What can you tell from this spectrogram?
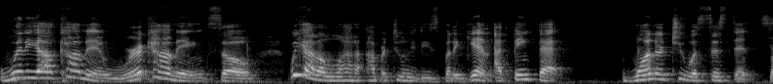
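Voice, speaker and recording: Her pitch swinging very widely, a woman talks at a moderate speed in a somewhat breathy voice. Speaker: podcast co-host. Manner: casual, talkative.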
